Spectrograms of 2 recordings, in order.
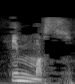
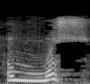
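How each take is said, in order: First: The first vowel is i, the second a. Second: Both vowels are u, with a doubled m. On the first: The speaker calls it right. "أو فتح الميم" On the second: The speaker calls it wrong. "ضم الحاء وتجديد الميم مع ضمها حمص، قال فليست لغة"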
